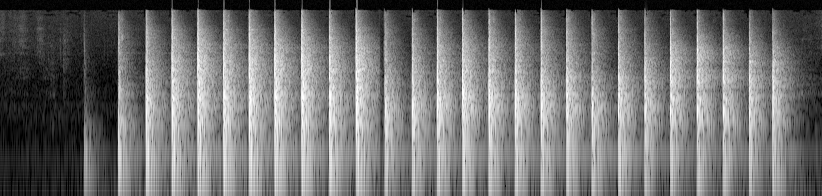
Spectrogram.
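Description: Small leatherworking hammer tapping a stitched leather piece on a hard block: one light tap, then a steady run of quick, even strikes, about five a second, each with a short ring.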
